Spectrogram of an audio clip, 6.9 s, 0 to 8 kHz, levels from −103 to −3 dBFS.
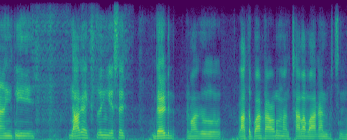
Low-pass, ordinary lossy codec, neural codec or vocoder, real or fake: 7.2 kHz; Opus, 24 kbps; codec, 16 kHz, 1 kbps, FunCodec, trained on Chinese and English, 50 frames a second; fake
